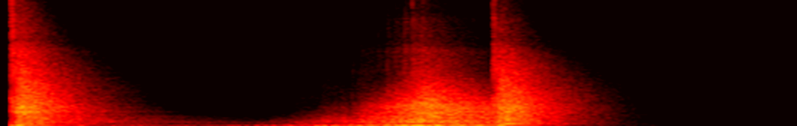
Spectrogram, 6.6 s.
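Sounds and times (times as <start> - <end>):
timpani: 0.0 - 5.4.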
